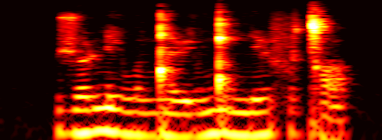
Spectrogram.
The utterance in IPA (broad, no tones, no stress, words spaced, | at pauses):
ʒoɭ ɳi woŋ͡ǃæɭju ŋ͡ǃuŋiɭ foǀɒ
